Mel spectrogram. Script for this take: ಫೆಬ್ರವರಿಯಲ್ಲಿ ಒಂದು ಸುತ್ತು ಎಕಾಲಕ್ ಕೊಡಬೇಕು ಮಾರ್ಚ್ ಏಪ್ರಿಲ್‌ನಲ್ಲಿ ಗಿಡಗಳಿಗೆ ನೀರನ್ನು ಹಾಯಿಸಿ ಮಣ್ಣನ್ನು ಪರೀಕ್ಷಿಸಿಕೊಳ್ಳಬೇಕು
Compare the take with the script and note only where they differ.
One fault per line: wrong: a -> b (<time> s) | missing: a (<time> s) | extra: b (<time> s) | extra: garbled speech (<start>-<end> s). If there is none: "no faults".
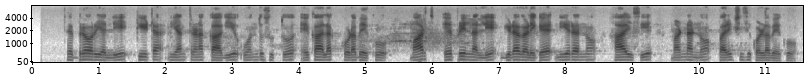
extra: ಕೀಟ ನಿಯಂತ್ರಣಕ್ಕಾಗಿ (1.6 s)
